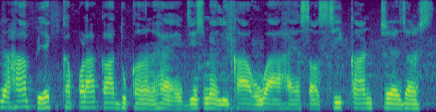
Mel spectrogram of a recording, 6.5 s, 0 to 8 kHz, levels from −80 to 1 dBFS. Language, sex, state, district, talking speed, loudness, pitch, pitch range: Hindi, male, Jharkhand, Palamu, 130 wpm, -15 LUFS, 120 Hz, 115-130 Hz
